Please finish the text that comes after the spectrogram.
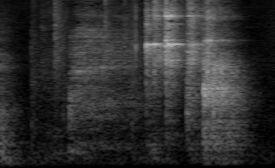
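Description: A giant refrigerator is pulled open, followed by bottles clinking and rattling together in a few quick, bright knocks with a short glassy ring, no voices over it.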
